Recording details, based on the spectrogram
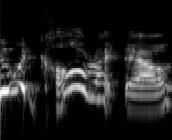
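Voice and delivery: mock weepy crying voice, pitched way up. Retelling a partner in labor asking who would call: imitating someone crying. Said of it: "my ex is, like, crying".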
